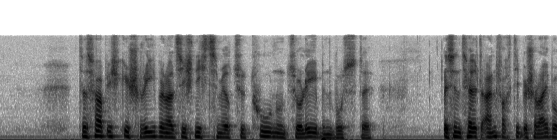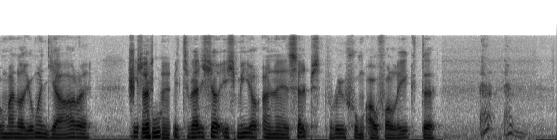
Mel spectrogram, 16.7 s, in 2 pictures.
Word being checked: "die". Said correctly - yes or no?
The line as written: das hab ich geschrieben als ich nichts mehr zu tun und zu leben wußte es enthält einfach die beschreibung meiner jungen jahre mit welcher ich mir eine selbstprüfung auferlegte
yes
